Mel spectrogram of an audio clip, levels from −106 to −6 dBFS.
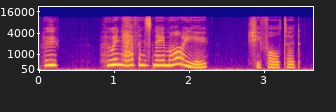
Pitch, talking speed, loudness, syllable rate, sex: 280 Hz, 130 wpm, -15 LUFS, 5.6 syllables/s, female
